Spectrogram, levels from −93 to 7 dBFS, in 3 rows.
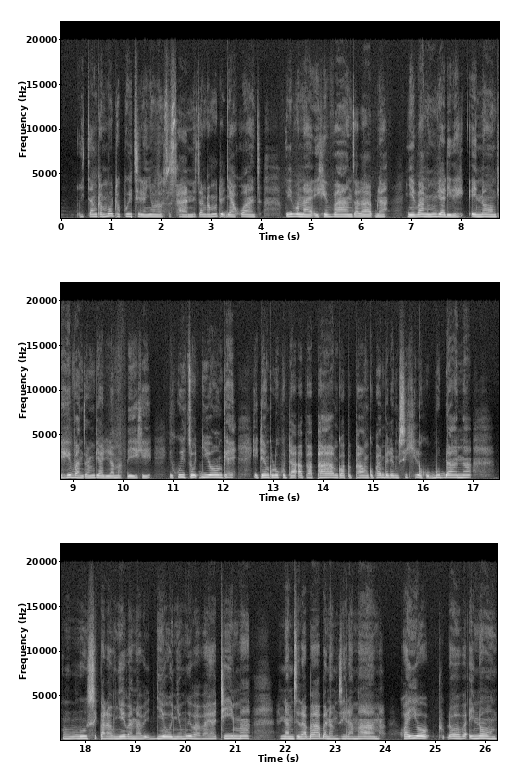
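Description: Lost LE Audio frames: at 1.39–1.41 s, just before "inyorosu sana isangamoto jakwanza", about 20 ms of speech went missing, fitting two dropped frames. At 3.25 s, after "inyorosu sana isangamoto", a 10 ms gap fits one more. Each time the decoder filled the hole by repeating the last spectrum with scrambled signs, so the speech briefly blurs into a short noisy smear.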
